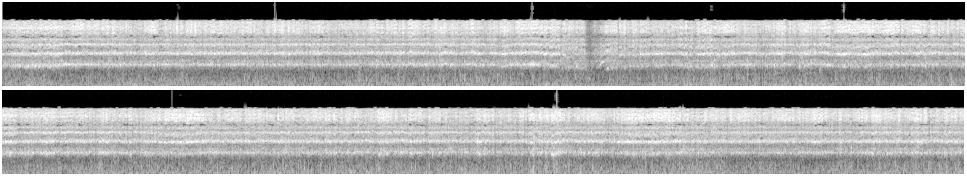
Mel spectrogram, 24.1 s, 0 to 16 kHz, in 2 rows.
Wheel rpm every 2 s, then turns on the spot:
220, 230, 230, 160, 220, 220, 230, 230, 240, 230, 230, 230.
none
